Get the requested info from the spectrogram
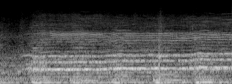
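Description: A high school show choir singing together, holding one long note that comes in about a third of a second in.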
